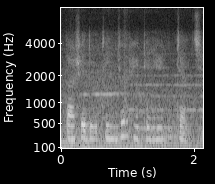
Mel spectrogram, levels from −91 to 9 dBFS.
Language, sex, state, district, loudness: Bengali, female, West Bengal, Alipurduar, -17 LUFS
